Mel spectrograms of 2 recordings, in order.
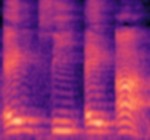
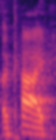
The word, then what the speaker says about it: açaí: i want the akai bow the thing spell a c a i the bow yes sir i know i'm afraid you're pronouncing it wrong it's not pronounced akai it's pronounced acai oh my oh my bad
